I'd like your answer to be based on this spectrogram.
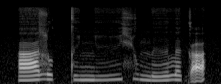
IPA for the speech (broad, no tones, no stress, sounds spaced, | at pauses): a ɮ ʊ tː i ɲ iː ç u n̪ ɪː l ɛ ɡ a̰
